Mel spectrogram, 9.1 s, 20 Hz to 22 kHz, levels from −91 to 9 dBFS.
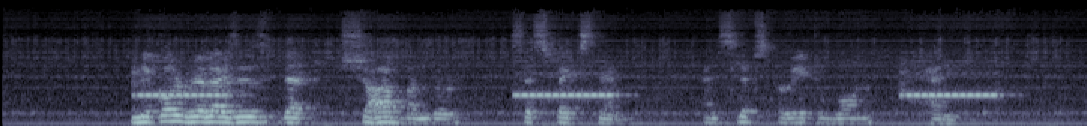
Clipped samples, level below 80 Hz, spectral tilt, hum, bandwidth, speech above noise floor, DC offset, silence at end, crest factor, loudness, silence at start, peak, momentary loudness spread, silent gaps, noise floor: under 0.1%; -56 dBFS; -6.5 dB/octave; none; 15 kHz; 25 dB; under 0.1%; 0 s; 18 dB; -25 LUFS; 0.1 s; -8 dBFS; 21 LU; none; -49 dBFS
